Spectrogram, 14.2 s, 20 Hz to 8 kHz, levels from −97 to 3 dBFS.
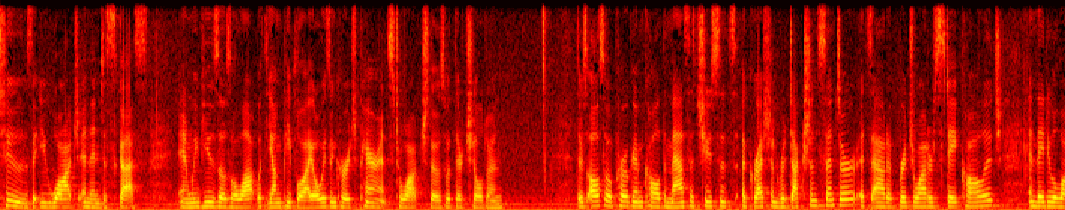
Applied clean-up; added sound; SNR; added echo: none; none; none; none.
